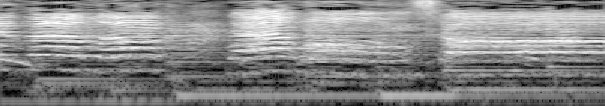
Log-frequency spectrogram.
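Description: A children's choir singing together over a musical accompaniment, holding one long note through the last second.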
